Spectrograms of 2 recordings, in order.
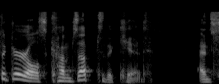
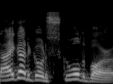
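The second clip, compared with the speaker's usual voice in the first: mock tearful crying, young teen voice; 3 semitones higher than usual. Retelling what a beaten kid said while crying: imitating a crying kid.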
